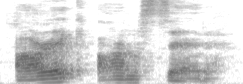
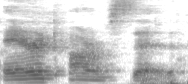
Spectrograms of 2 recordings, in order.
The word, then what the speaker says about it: Arik Armstead: 21, Arik Armstead. – You can't even say his name, and you're putting him ahead of Bradley Chubb. – Arik Armstead.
